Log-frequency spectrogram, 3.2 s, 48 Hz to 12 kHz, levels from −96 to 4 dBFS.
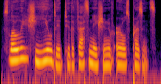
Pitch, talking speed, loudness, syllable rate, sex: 195 Hz, 165 wpm, -18 LUFS, 5.6 syllables/s, female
